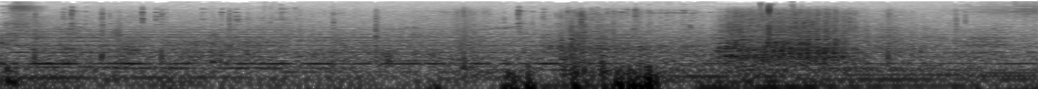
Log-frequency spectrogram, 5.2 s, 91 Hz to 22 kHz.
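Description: A horse in The Witcher 3 video game, with hoofbeats and a couple of heavy thuds mid-clip followed by a brighter whinny-like burst, close and fairly loud over low background noise.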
